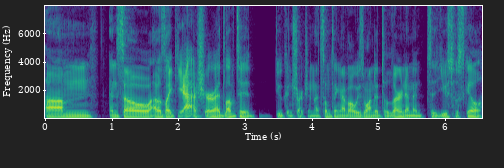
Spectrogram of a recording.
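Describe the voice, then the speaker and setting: In a very clean recording with a silent background, a man speaks at a fairly quick pace with fairly even intonation. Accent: Canadian. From Vancouver area, Canada. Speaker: parkour gym co-owner. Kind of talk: casual interview.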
